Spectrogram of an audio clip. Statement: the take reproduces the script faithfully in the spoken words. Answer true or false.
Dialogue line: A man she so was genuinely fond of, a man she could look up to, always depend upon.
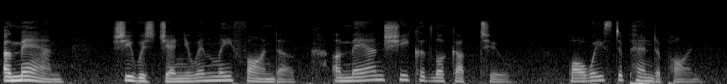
false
